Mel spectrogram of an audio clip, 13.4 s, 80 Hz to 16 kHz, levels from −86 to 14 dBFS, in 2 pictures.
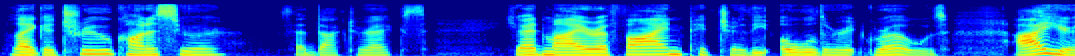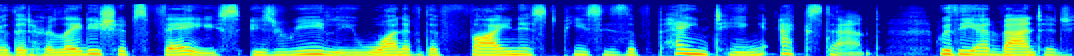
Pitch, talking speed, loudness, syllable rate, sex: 185 Hz, 160 wpm, -20 LUFS, 4.6 syllables/s, female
